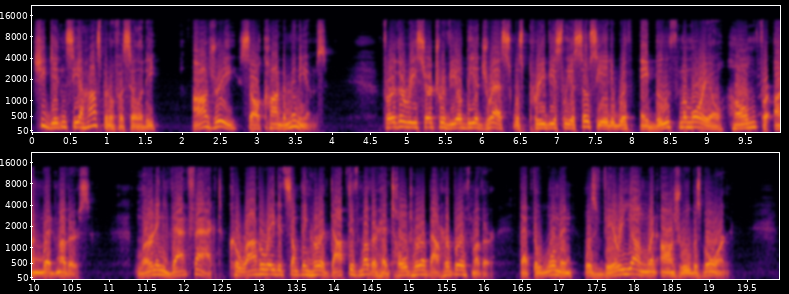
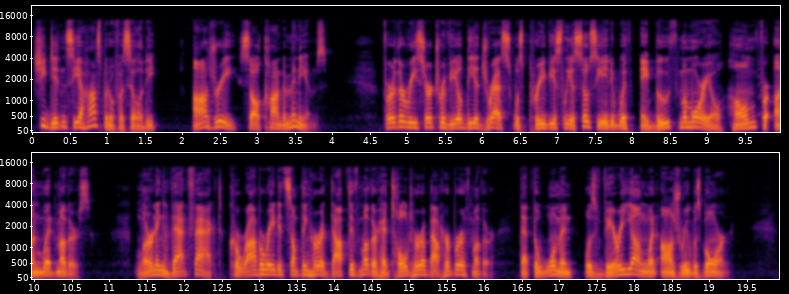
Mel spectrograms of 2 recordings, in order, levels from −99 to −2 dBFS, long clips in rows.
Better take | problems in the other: second | distortion; heavy; 8 dB below the speech

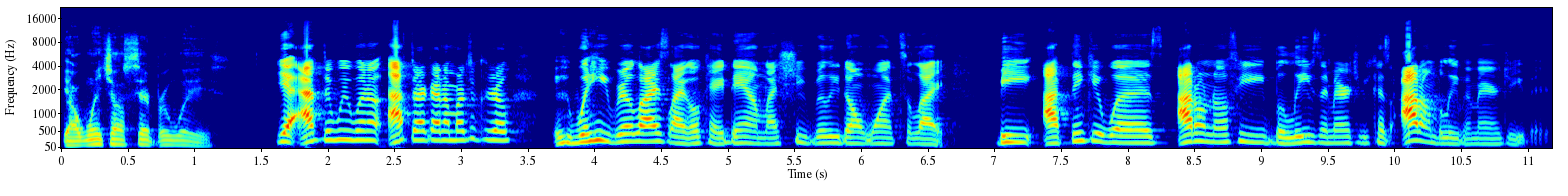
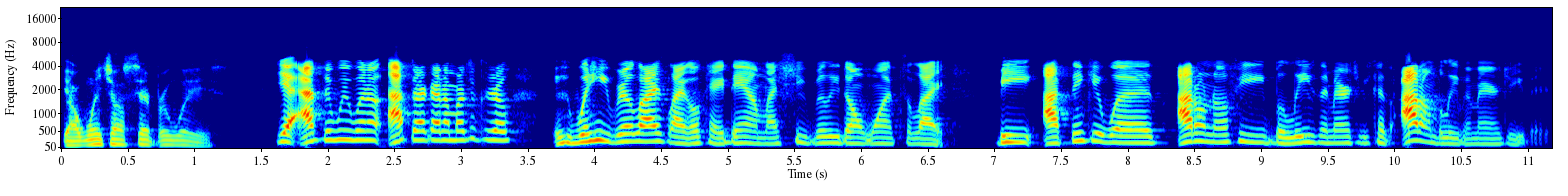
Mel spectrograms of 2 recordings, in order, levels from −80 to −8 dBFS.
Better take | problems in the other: first | muffled; very slightly; fading above 4 kHz

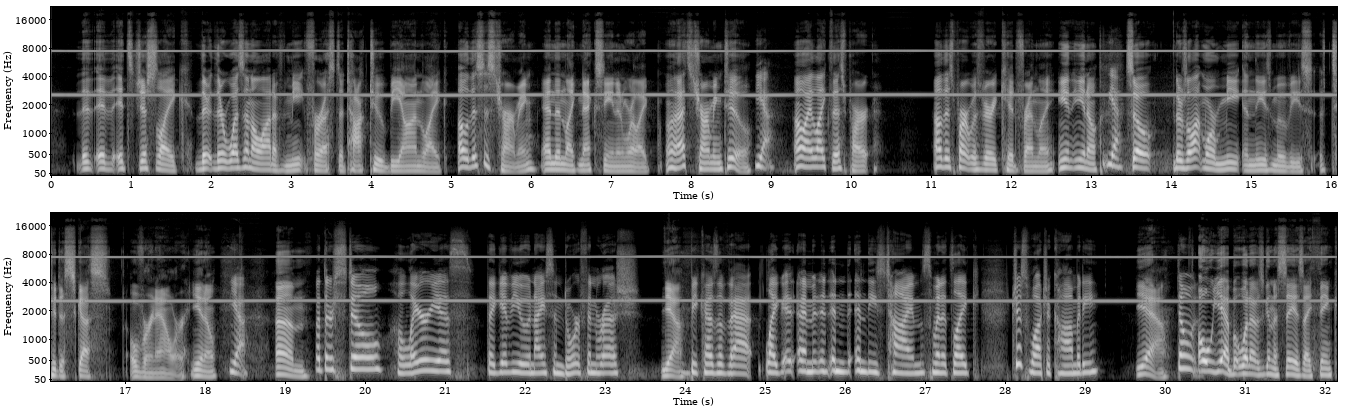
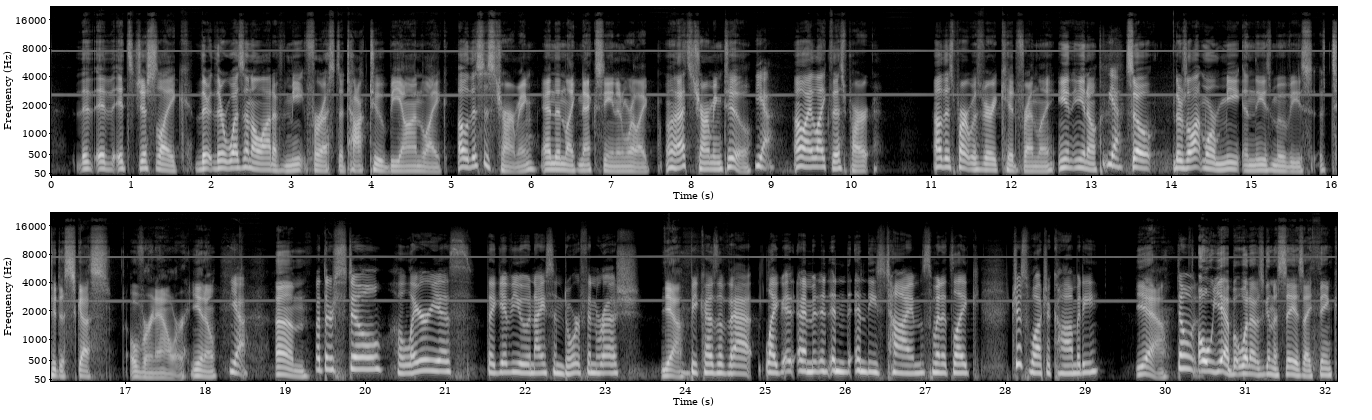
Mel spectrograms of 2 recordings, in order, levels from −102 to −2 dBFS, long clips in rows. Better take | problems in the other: second | high-pitched whine; loud; throughout; 2.5 kHz, 9 dB below the speech; faint in the second

